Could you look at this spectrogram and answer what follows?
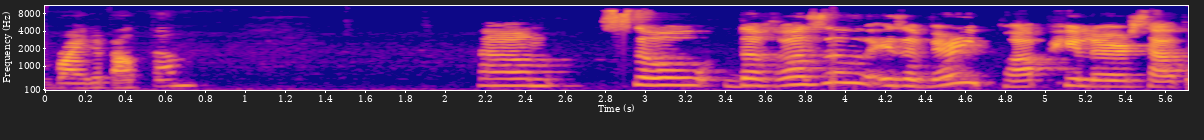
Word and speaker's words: ghazal: Yeah, ghazal.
